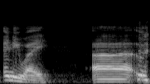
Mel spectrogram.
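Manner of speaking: ordinary delivery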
